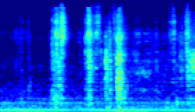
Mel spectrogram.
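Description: A tarot card deck is shuffled in a few quick riffling bursts, close and soft, with brief quiet gaps between them.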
